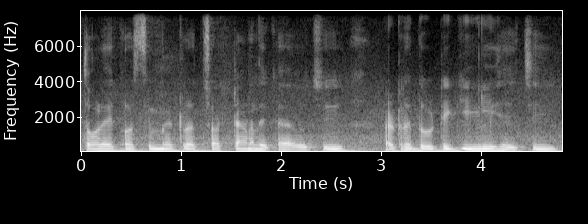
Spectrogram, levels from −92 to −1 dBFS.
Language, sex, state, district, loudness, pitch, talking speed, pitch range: Odia, male, Odisha, Nuapada, -12 LUFS, 115 Hz, 125 wpm, 110-120 Hz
